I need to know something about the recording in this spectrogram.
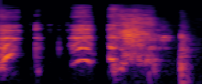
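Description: Laughter: several short, uneven bursts of voice and breath.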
